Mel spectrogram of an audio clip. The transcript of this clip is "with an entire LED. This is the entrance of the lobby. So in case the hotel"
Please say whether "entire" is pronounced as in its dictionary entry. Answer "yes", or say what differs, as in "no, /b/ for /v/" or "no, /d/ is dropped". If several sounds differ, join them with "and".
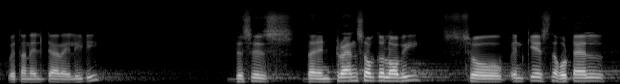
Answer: no, /l/ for /n/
